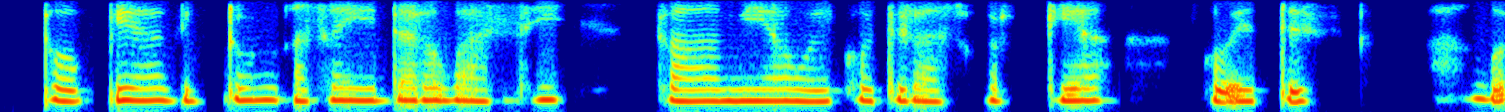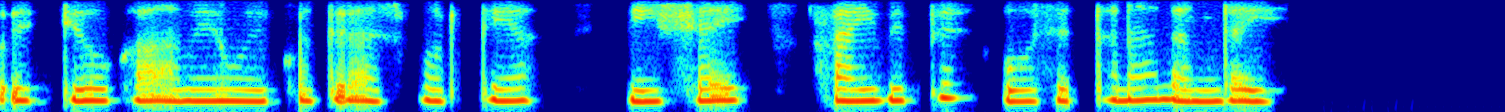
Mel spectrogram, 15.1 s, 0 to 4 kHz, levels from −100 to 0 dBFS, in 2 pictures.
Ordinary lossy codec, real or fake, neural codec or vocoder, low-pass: Opus, 16 kbps; fake; autoencoder, 48 kHz, 32 numbers a frame, DAC-VAE, trained on Japanese speech; 3.6 kHz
